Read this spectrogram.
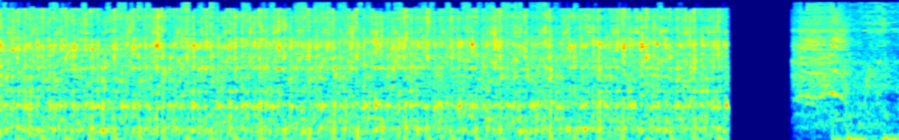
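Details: Royal Enfield single-cylinder: steady, even thump at idle with no knocks or rattles over it; the engine sounds healthy and settled.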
